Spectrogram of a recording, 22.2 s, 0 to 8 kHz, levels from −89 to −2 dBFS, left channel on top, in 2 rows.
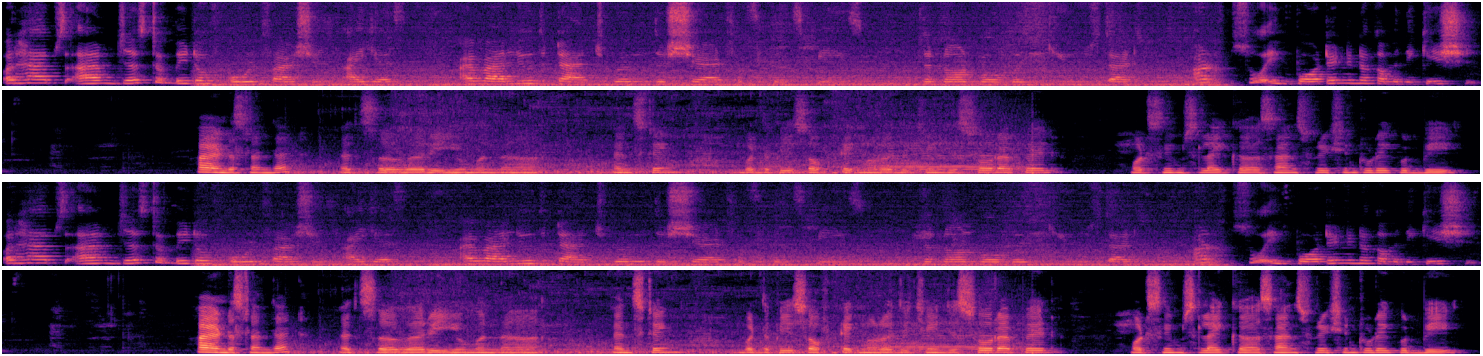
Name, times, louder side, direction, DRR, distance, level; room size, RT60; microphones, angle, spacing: voice 1, 0.0-3.0 3.4-6.4 6.9-8.5 8.9-11.1, left 3 dB, 35° left, 0.9 m, -32 dB
sound 1, 1.4-9.2, left 1 dB, 85° left, 2.9 m, -36 dB
voice 2, 12.6-13.3 13.6-15.2 15.7-16.2 16.6-19.0 19.5-22.0, right 3 dB, 65° right, 0.9 m, -27 dB
sound 2, 13.2-18.8, equal, ahead, 1.0 m, -38 dB
8.8 x 5.4 x 6.6 m
head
